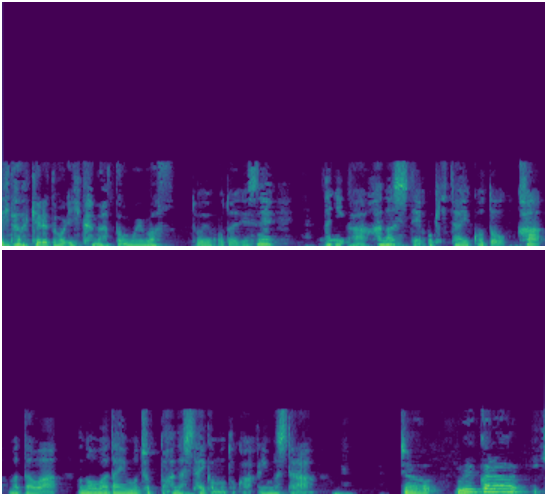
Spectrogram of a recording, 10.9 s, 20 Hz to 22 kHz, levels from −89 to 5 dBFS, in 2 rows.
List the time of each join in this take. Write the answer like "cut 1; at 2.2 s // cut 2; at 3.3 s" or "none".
cut 1; at 1.8 s

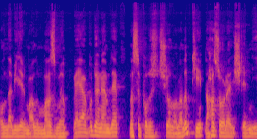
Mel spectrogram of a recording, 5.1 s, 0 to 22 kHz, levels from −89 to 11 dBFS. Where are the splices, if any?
cut 1; at 1.5 s

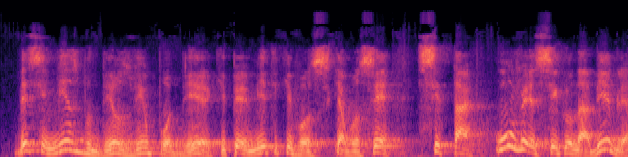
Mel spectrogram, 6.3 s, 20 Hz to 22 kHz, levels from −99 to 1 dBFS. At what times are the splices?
cut 1; at 3.3 s

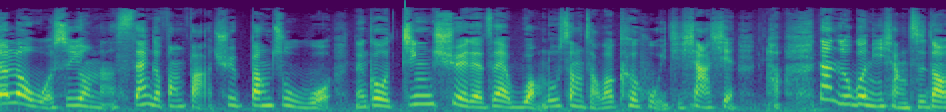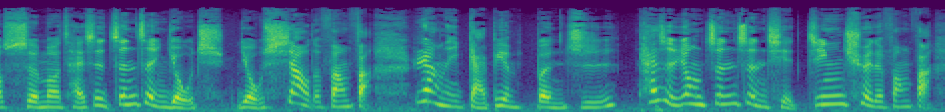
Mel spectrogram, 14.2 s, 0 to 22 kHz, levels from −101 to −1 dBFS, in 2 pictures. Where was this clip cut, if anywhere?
cut 1; at 5.7 s

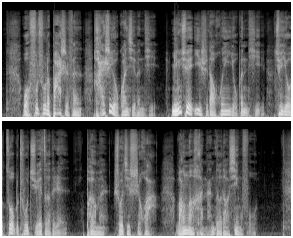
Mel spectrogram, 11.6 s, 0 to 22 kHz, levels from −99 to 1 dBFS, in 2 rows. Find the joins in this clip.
cut 1; at 3.3 s

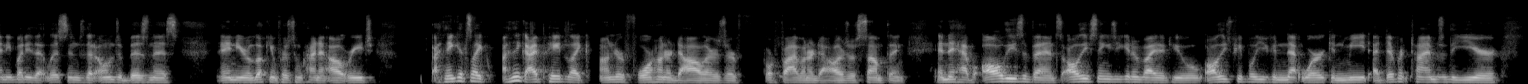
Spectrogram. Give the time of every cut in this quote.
none

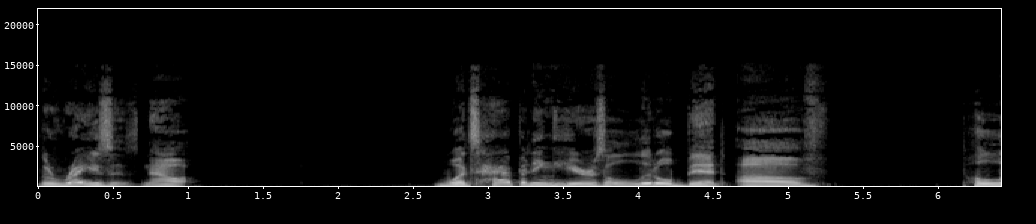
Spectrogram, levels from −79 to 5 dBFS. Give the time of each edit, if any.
none

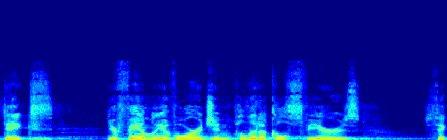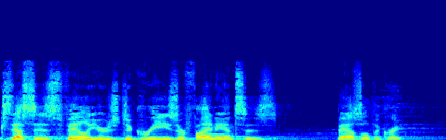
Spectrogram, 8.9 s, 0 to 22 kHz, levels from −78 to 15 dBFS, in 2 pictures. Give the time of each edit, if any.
cut 1; at 7.8 s

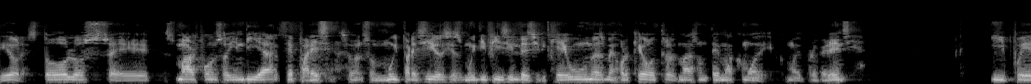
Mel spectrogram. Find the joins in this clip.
cut 1; at 2.7 s

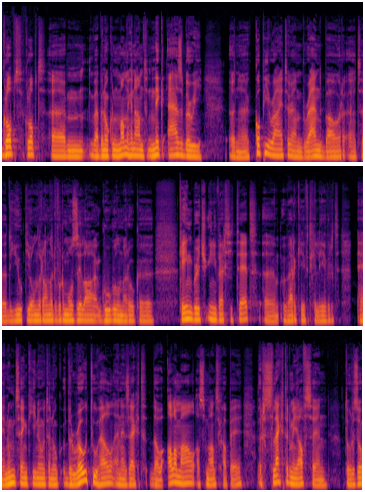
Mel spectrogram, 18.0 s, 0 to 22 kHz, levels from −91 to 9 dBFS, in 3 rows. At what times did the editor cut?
cut 1; at 6.3 s // cut 2; at 11.8 s // cut 3; at 16.2 s

